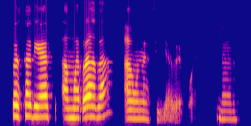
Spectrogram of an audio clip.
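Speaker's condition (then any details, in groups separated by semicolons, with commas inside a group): Cerebral palsy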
